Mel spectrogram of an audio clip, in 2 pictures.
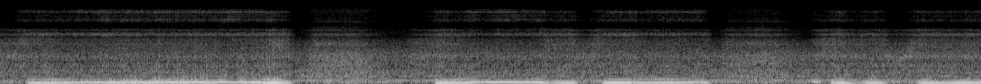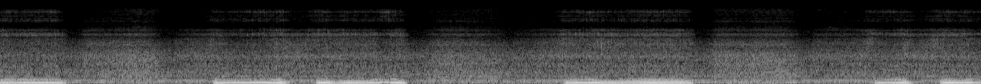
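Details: Person snoring while drunk: loud, deep, rumbling snores in irregular bursts, some broken and snorting, over a steady background hum.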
